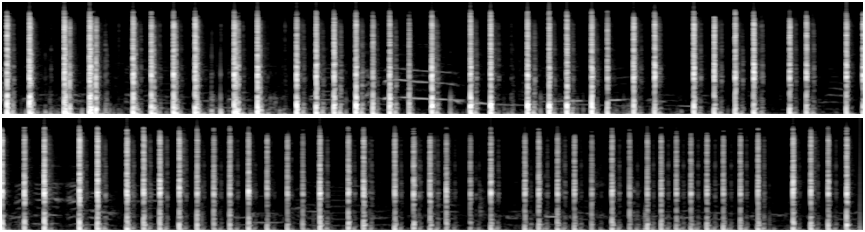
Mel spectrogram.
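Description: Rapid, sharp clicks or taps, about six a second, with faint voices underneath.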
